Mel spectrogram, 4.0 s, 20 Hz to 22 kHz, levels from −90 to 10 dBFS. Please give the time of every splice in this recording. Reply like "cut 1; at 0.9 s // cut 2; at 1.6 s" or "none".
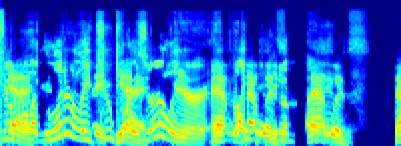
cut 1; at 3.0 s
